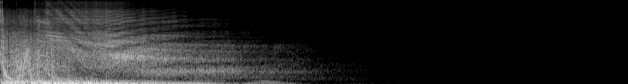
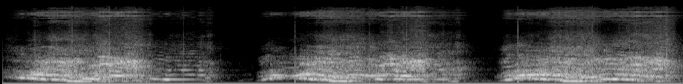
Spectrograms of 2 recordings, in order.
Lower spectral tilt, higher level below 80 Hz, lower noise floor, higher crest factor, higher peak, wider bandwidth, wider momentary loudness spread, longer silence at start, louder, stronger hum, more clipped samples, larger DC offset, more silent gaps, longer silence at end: second, -5 dB/octave vs -6.5 dB/octave; first, -20 dBFS vs -54 dBFS; first, -85 dBFS vs -46 dBFS; about the same, 18 dB vs 14 dB; first, 0 dBFS vs -4 dBFS; first, 20 kHz vs 16.5 kHz; first, 20 LU vs 14 LU; about the same, 0 s vs 0 s; about the same, -16 LUFS vs -18 LUFS; neither; neither; second, under 0.1% vs 3%; neither; first, 3.5 s vs 0 s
